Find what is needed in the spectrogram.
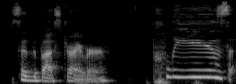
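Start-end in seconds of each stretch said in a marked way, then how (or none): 1.5-2.3 pleading. A narrator's reading. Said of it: "I said".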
